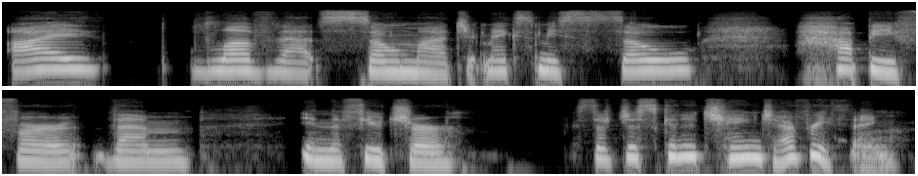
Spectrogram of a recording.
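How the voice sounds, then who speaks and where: A woman's voice: a little high, steady tone, slow, no echo. A woman hosting a podcast in a casual, effusive interview manner. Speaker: podcast host.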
